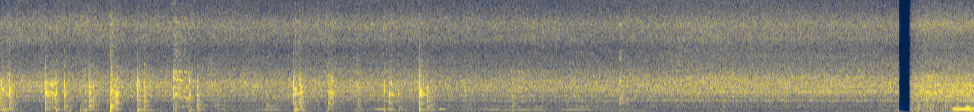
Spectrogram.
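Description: Onions frying in a pan give a steady sizzle and hiss, with clicks of stirring strokes early on that fade into a smooth frying hiss. A brief dropout comes near the end.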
